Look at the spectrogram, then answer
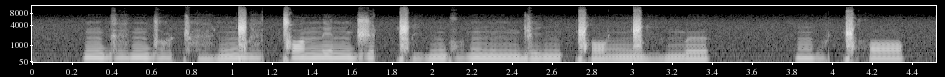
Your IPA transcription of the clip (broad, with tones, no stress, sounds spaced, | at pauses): ŋ ɡ ɛ̤˦ n d ɔ̤˦ ʈʰ ɛ̤˨ ŋ͡ǁ ɛ̤˦ ǀ ɔ˦ n i˦ n d͡ʒ ə˦ ǁ i̤˨ ŋ ɡ ɔ̤˦ ŋ ĩ˨ ŋ ɖ i˨ ŋ ǁ ɔ˨ ŋ͡ǁ i̤˨ m ø˦ | m ɔ̤˦˨ ǁʰ ɔ˦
